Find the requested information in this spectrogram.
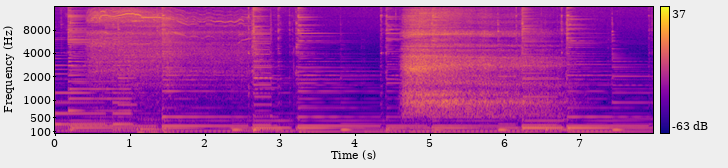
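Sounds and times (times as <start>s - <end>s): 
deep breath in and out: 0.2s - 3.1s, 4.5s - 7.7s.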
